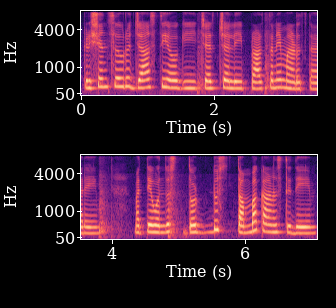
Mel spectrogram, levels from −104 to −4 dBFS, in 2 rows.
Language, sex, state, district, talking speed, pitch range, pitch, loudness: Kannada, female, Karnataka, Bellary, 120 wpm, 240-275 Hz, 255 Hz, -19 LUFS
